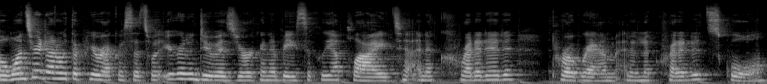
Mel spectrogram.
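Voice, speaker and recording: A woman speaks very fast at medium pitch with ordinary pitch variation, with noticeable background noise and audible room echo. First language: Hebrew. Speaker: sonographer. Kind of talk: casual Q&A vlog. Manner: conversational, with frequent fillers.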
